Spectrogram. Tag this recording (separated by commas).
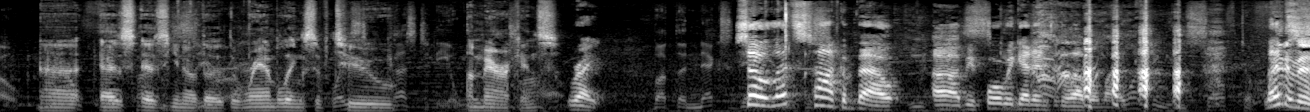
Speech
